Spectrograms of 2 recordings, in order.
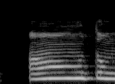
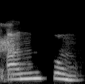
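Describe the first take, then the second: First: The n is hidden as a nasal hum. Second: The n is pronounced fully with the tongue. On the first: The speaker calls it right. "अं तुम नहीं आई" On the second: The speaker calls it wrong. "पूरी अन की आवाज आई"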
